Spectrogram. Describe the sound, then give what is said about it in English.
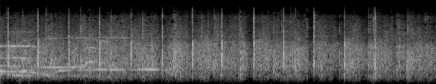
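A massive live crowd applauds steadily, a dense wash of many hands clapping with a few sharper individual claps standing out, sustained at a fairly even loudness throughout. “No, I just want to give a big shout out to the crowd here. We have a massive crowd here.”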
